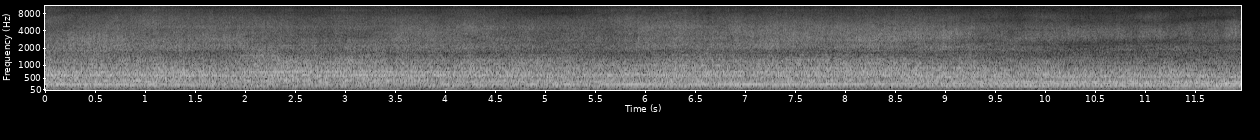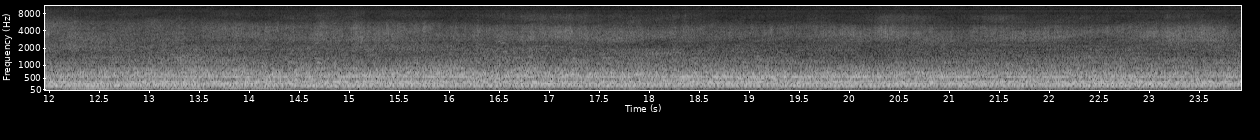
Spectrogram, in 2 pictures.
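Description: Rescue hovercraft's engines and propeller running at speed: a steady drone with a constant pitch and a rushing hiss.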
